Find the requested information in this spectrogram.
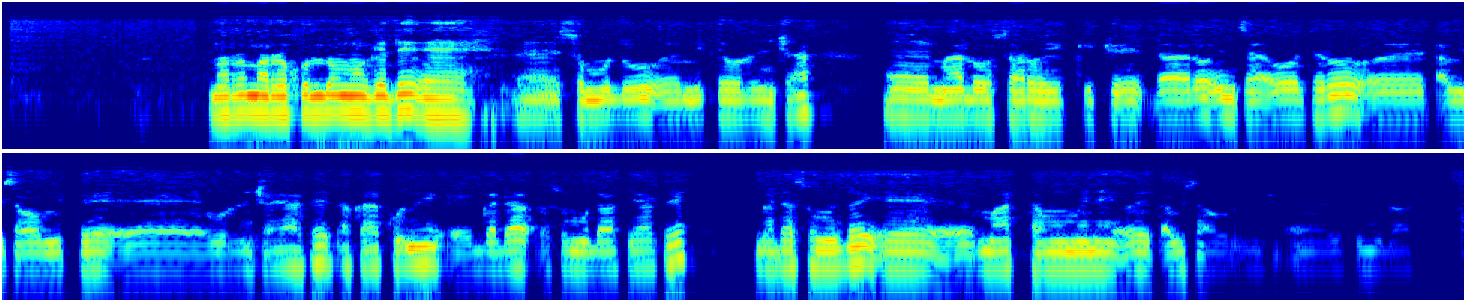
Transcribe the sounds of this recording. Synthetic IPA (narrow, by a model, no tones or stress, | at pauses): mɐrːɔmɐrːɔkʊlːʊmːɔɡɛd̪ɛ | sʊmʊd̪umɪt̪ːɛwʊrːɪnt͡ʃa | maːloːsaɾɔɛkːɪt͡ʃːʊɛᶑaɾɔɪnsɐoːt̪ɪɾot̪ʼɐwɪsawɔmɪt̪ːɛ | wʊrːɪnt͡ʃɐjaːt̪ɛᶑ̪ɐkakʊnɪɡɐd̪ɐsʊmʊd̪aːt̪jaːt̪ɛ | ɡɐd̪ɐsʊmʊd̪ɐj | maːt̪ːɐmʊmɪnɛt̪ʼɐwɪsaw | sʊmʊd̪aːt̪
